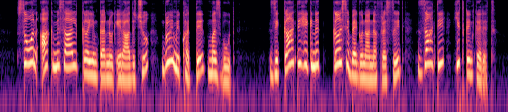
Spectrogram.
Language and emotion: Kashmiri, neutral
